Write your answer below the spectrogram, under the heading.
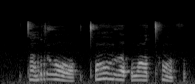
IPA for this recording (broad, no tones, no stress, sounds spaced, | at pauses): t ɑ̃ r ɣ ɔ | tʼ ɔ̃ ɣ ʌ ʔ β ɑ tʰ ɔ̃ θ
